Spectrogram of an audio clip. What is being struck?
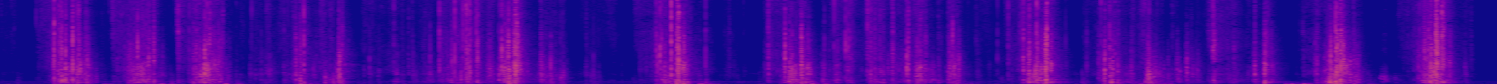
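Glossy paper magazine.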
